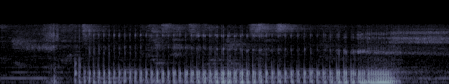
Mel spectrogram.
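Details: Boston terrier snoring: a loud, rapid fluttering snore on a single long breath, with the soft palate rattling.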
